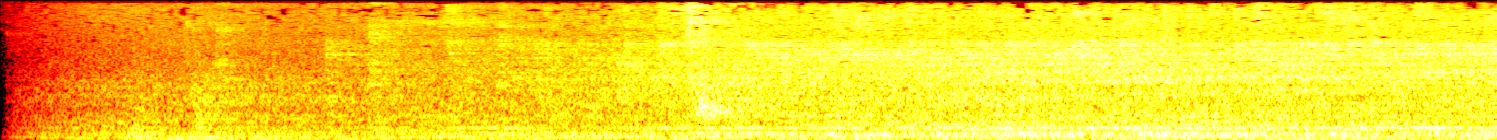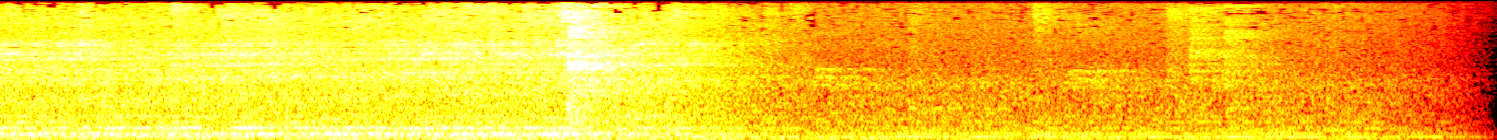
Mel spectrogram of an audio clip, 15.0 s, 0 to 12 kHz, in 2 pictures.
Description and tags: elevator travel 7a
The sound of travelling in a typical elevator. Recorded at the Queensland Conservatorium with the Zoom H6 XY module.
